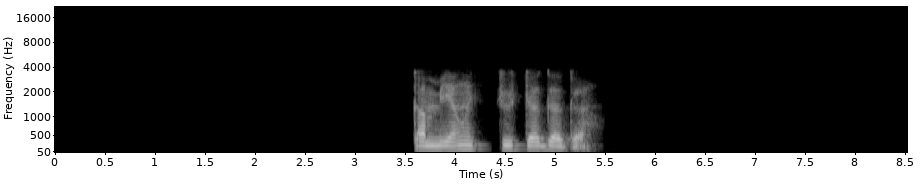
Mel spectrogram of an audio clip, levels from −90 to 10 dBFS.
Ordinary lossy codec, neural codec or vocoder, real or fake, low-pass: Opus, 24 kbps; vocoder, 24 kHz, 100 mel bands, Vocos; fake; 3.6 kHz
